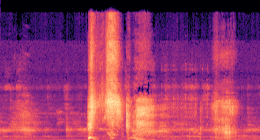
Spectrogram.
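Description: Two sharp explosive sneezes, each after a quick indrawn breath, with quiet café chatter behind; allergic sneezing from hay fever.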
